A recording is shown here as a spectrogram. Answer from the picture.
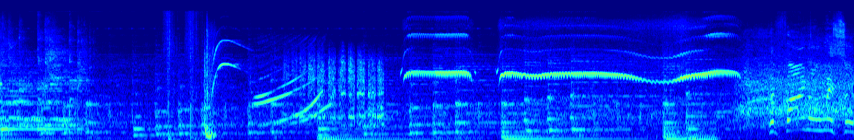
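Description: Cartoon referee's whistle: a short blast about four seconds in, then a long blast that sags in pitch near its end, signalling the end of the match. Before it come a laugh and rising sound-effect glides over music.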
